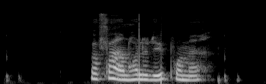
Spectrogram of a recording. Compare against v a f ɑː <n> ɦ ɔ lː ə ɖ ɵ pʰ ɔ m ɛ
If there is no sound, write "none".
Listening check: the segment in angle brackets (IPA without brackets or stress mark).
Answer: n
